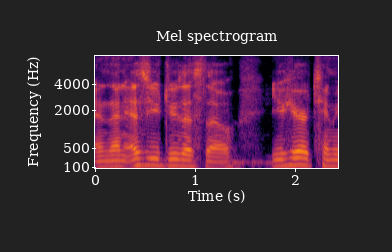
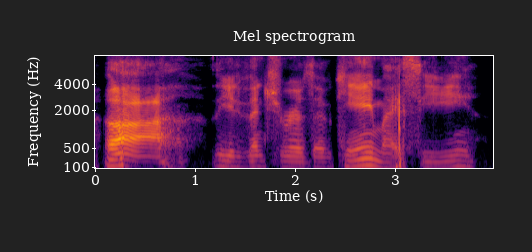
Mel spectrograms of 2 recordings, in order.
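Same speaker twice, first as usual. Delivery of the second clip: low, slow, menacing evil wizard voice. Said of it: "he's like".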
